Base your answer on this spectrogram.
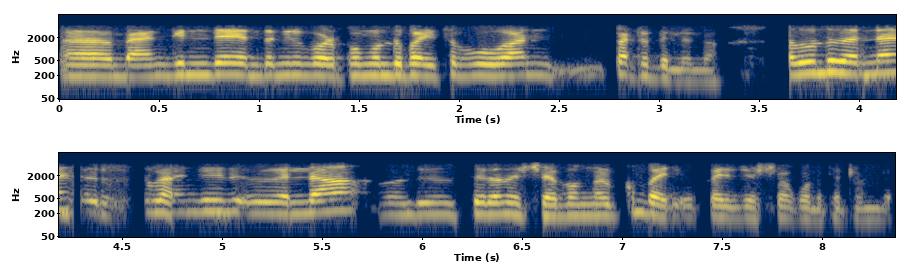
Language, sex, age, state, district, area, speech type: Malayalam, female, 60+, Kerala, Kasaragod, urban, conversation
